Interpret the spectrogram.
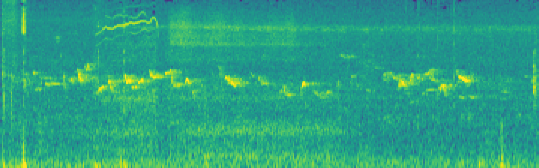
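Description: Small birds singing faintly in short, quick chirping phrases, with a high whistled glide in the first couple of seconds. A single sharp click just after the start is the loudest sound.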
